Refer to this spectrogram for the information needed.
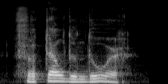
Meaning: inflection of doorvertellen: 1. plural past indicative 2. plural past subjunctive
- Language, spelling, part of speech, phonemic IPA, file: Dutch, vertelden door, verb, /vərˈtɛldə(n) ˈdor/, Nl-vertelden door.ogg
